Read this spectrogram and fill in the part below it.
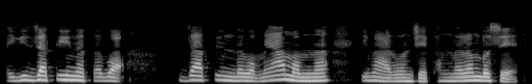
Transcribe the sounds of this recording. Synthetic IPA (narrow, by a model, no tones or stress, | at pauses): ɐjɡizatinɐtɐbɐ | zatinɐtɐβɐmɐjamɐmnɐ | imaɾons̬ekʰɐŋnɐɾɐmbɐse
